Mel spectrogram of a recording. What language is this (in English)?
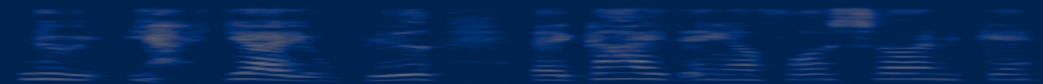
Danish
